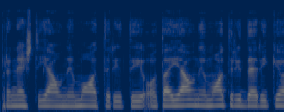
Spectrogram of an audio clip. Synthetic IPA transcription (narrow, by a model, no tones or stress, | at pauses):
pɾɐnʲæːʃʲt̪ʲɪjɛʊnɐjmoːt̪ʲɛɾʲɛɪt̪ɐɪo̰ːt̪ɑːjɛʊnɐjmoːt̪ʲɛɾʲiɪd̪ɐɾʲɛɪkʲeːjo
